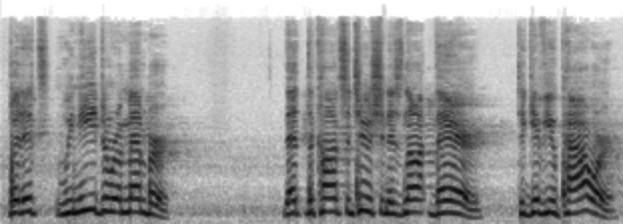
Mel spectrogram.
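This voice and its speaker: A man's voice: high-pitched, rough recording. An American man making a declamatory, legalistic protest speech through a megaphone from a parked car. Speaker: activist vlogger. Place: parked car at night outside a city building.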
